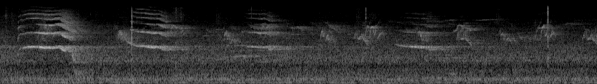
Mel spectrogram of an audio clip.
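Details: Malayan tapirs at Zoo Antwerpen whistling: a series of thin, high squeaky whistles that sweep downward, several overlapping, about one per second, loudest in the first two seconds and then fading into a steady background hiss.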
